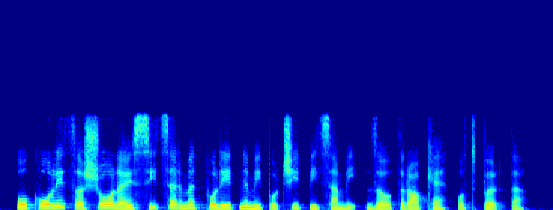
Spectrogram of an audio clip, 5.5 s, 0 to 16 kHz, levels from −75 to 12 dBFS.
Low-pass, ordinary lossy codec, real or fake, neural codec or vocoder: 7.2 kHz; none; fake; codec, 16 kHz, 0.2 kbps, FocalCodec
